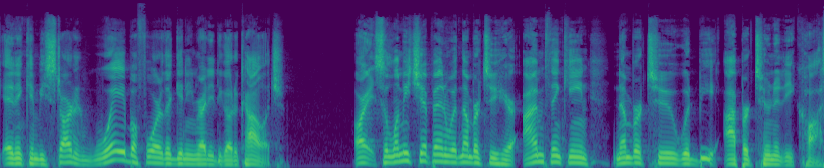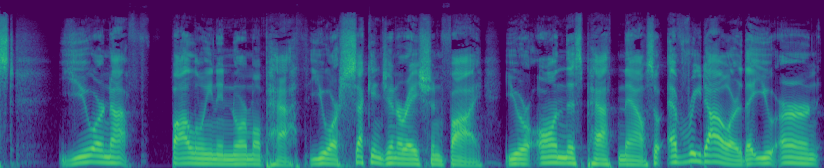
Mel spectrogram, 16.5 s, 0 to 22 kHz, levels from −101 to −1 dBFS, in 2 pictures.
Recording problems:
none

